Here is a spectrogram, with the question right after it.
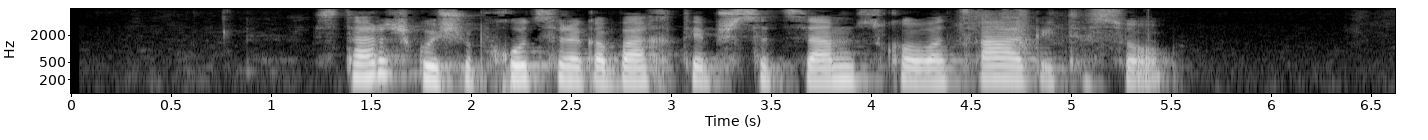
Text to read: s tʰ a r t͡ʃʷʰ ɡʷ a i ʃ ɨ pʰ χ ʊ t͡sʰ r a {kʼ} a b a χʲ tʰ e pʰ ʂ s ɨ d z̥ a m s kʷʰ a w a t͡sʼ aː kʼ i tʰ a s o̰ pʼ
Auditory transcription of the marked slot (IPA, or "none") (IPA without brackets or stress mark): kʼ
